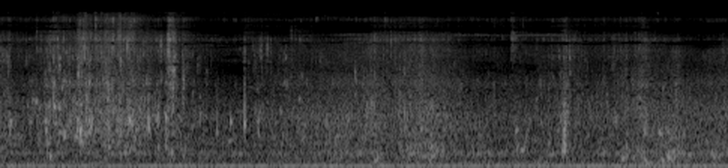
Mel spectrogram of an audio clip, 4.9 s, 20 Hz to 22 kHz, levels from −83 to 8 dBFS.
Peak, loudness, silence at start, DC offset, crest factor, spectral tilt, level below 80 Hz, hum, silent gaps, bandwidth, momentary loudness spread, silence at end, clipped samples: -18 dBFS; -38 LUFS; 0 s; under 0.1%; 22 dB; -2.5 dB/octave; -52 dBFS; none; none; 16.5 kHz; 9 LU; 0 s; under 0.1%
